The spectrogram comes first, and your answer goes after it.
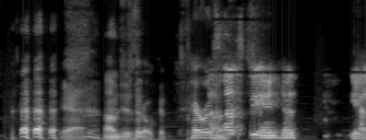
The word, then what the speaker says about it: Perron: Perron? That's the end. Yeah, it's about the Anglophone pronunciation. Yes. I just want to say now with the rolling R.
